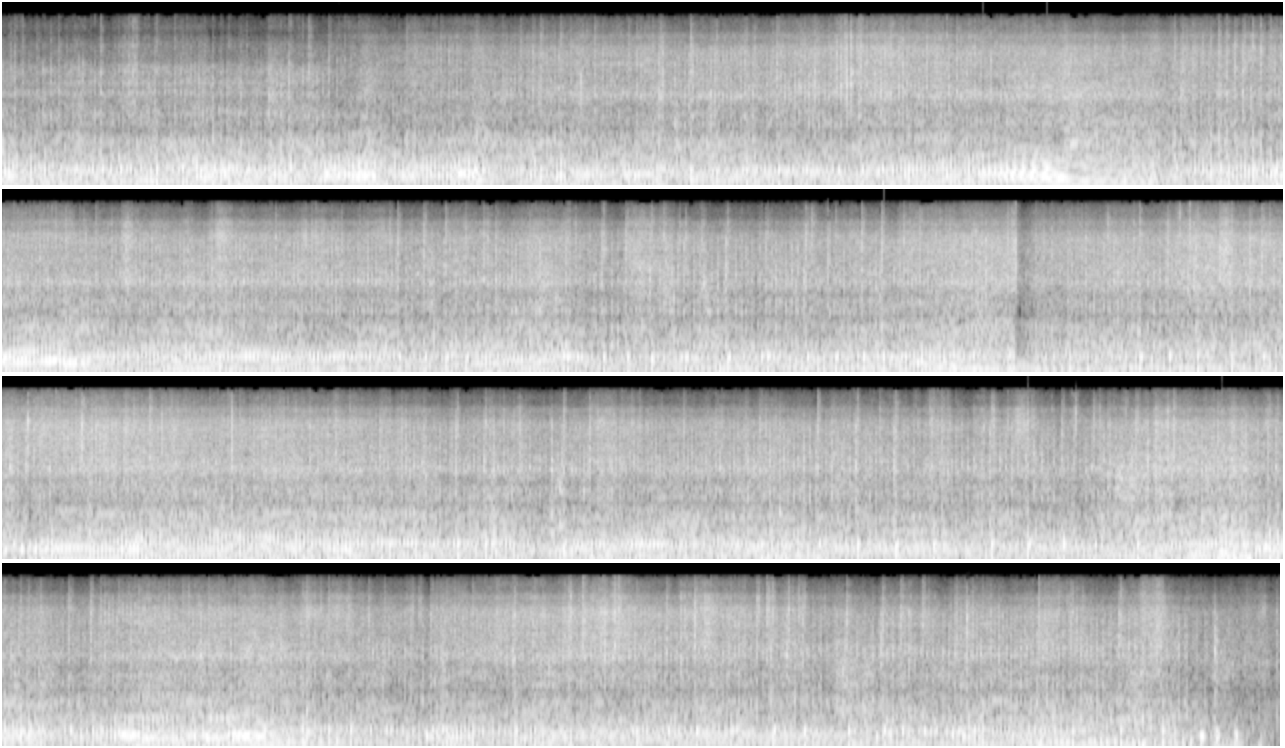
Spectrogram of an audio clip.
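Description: Enduro dirt bike engine heard on board, its revs rising and falling as it is ridden. About six seconds in, the revs drop and then climb sharply.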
